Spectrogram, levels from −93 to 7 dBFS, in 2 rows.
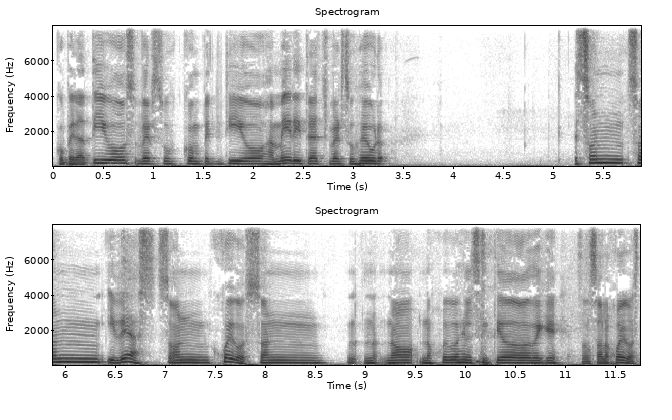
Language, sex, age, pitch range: Spanish, male, 20-39, 125-165 Hz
